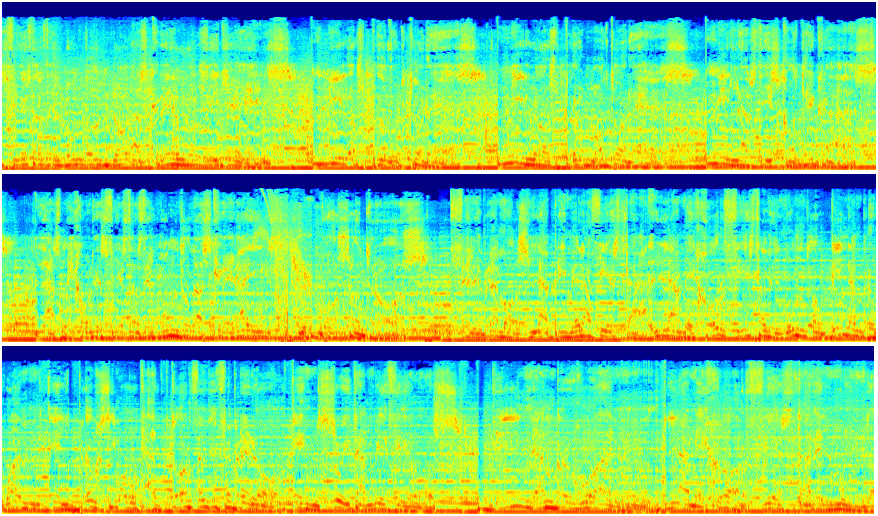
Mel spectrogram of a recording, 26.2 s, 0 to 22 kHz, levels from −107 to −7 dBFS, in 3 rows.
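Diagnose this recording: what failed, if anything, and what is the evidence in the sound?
Nothing in the signal chain shows a failure; no stage leaves an audible fault anywhere in the recording.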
